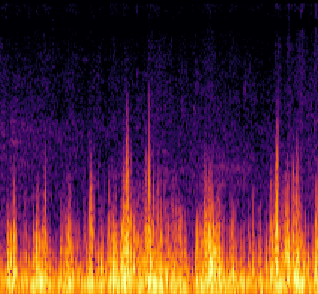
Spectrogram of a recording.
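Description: Gusty wind buffeting the phone's microphone: loud, uneven low rumbles that come in quick, irregular gusts.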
